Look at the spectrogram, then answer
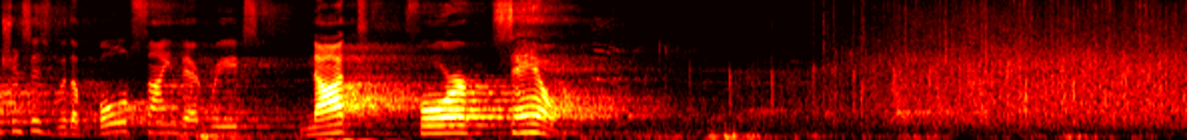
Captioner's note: applause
